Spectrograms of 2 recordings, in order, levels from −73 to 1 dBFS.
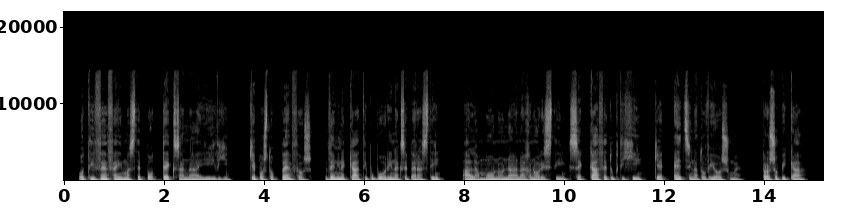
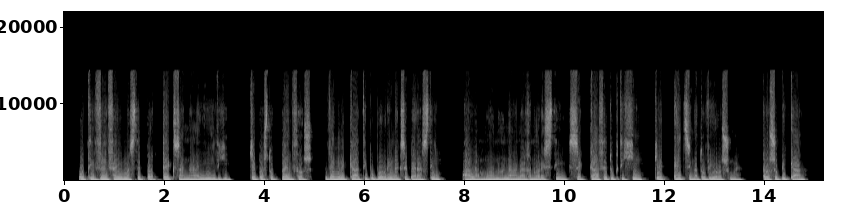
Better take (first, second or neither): first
